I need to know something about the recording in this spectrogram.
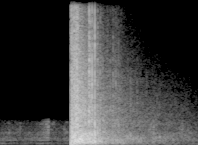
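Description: A single sharp gunshot from a grandfather's rifle cracks out loudly and suddenly, then rings off in a fading echo over about a second, with faint low murmurs just before it.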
